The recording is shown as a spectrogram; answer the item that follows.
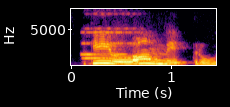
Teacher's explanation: tem a sílaba tônica localizada aí na antepenúltima sílaba, contando de trás para frente a terceira sílaba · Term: proparoxítona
